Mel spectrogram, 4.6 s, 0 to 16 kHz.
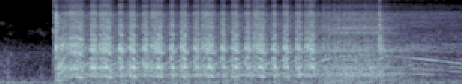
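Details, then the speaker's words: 2003 Toyota Celica GT: the starter churns at about four pulses a second for nearly three seconds, and the engine almost catches, then dies. The fuses did not blow; the owner suggests priming the fuel pump. "Fuses did not blow, and it wanted to run. I'd say prime that fuel pump a little bit."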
